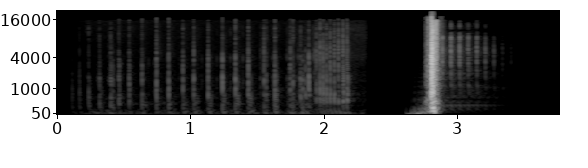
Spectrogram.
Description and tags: Regular wooden bow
